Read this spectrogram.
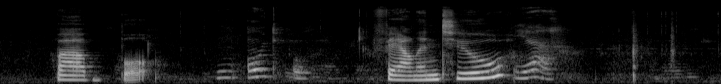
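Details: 3-year-old child with childhood apraxia of speech, speaking during a clinician interaction.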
